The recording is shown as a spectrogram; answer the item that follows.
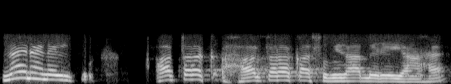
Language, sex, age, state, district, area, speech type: Hindi, male, 60+, Bihar, Madhepura, rural, conversation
